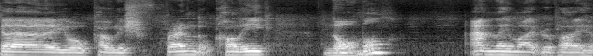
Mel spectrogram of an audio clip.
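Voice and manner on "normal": "Normal" asked with a rising end; questioning rise. Shown as a demonstration. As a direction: ask "Normal" as a casual question, lifting the last syllable. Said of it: "you can simply ask".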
